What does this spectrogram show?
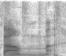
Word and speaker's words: thumb: so the pronunciation here do you say the b at the end of this word no I actually only pronounce the M the thumb the thumb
